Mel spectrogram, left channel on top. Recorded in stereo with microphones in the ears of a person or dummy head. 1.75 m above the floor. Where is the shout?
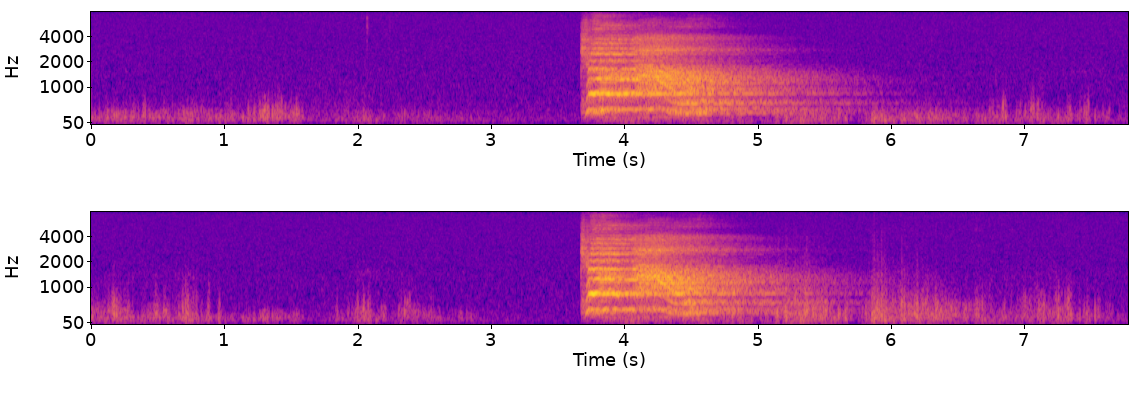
25° right (ahead or behind), 2 m.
